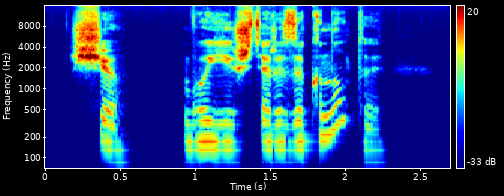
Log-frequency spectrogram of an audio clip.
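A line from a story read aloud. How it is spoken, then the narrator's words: Plain question. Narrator (Ukrainian): запитав Норман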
